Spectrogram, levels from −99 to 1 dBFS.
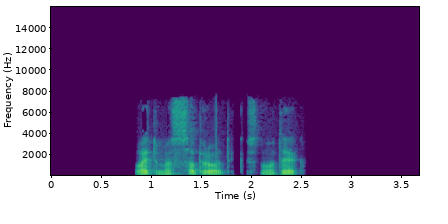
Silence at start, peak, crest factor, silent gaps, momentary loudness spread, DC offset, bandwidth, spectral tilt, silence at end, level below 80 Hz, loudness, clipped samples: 0.85 s; -8 dBFS; 22 dB; 1.85-1.90 s; 11 LU; under 0.1%; 7.8 kHz; -5.5 dB/octave; 1.2 s; -64 dBFS; -29 LUFS; under 0.1%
